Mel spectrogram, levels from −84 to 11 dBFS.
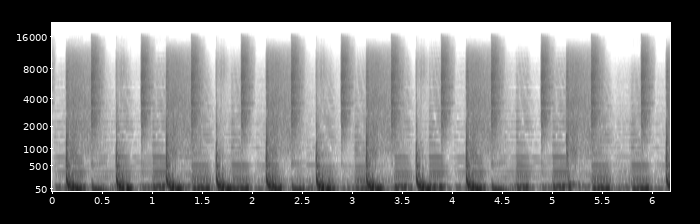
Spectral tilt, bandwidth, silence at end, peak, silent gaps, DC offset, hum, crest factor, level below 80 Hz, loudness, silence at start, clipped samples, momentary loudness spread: -4 dB/octave; 16.5 kHz; 0 s; 0 dBFS; none; under 0.1%; none; 14 dB; -16 dBFS; -18 LUFS; 0 s; under 0.1%; 5 LU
